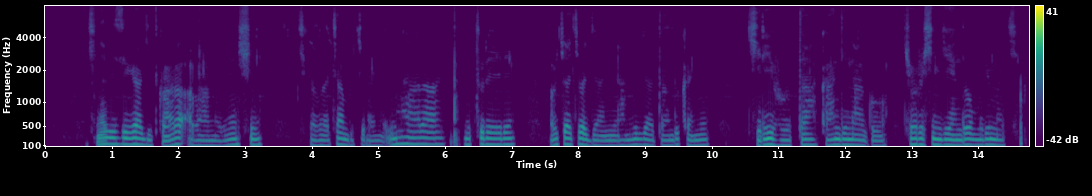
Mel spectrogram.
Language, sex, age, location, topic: Kinyarwanda, female, 18-24, Kigali, government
